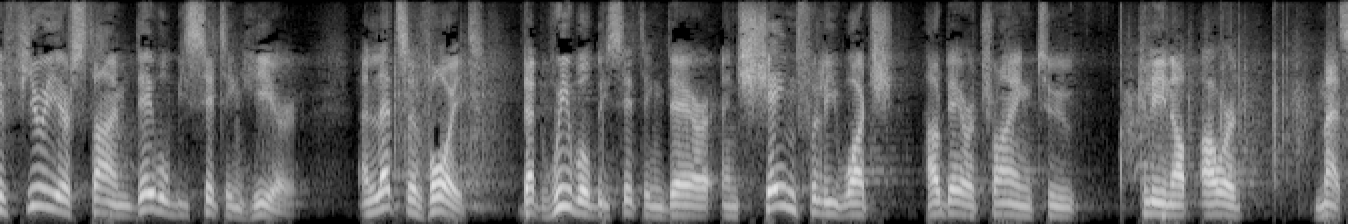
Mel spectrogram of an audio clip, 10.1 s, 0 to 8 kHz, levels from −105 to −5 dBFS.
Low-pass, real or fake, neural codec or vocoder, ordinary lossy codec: none; real; none; none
